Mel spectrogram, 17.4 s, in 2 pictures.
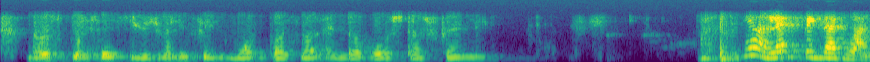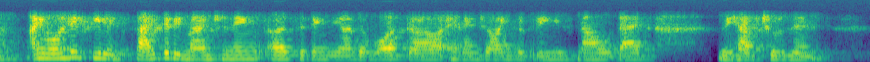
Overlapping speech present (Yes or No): No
